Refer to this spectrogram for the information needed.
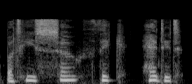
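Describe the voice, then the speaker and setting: A man's voice: high voice, steady tone, fairly bright tone, breathy edge, no room sound, voice pushed up, heavily acted. A man voicing an irritated, exasperated mother in an audiobook, with an edgy, emphatic delivery. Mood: annoyed. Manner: edgy, drawn-out emphatic speech. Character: irritated, exasperated wife and mother, female healer.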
